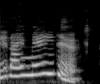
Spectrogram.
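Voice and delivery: put-on very high, little girl child voice. Showing how one's voice sounds when selling one's own work: little girl voice. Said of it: "your little girl voice or your little child voice comes right out going".

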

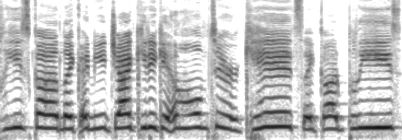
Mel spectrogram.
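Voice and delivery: put-on tearful, crying, pleading voice. Speaker retells what she prayed back then, retelling crying while praying. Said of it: "I was legit crying".

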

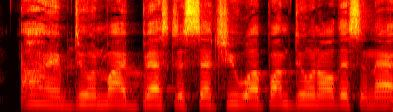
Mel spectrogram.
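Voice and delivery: put-on very high, shrill, loud yelling. Retelling how a manager yelled in a one-on-one: imitating manager yelling. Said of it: "She's yelling at me".

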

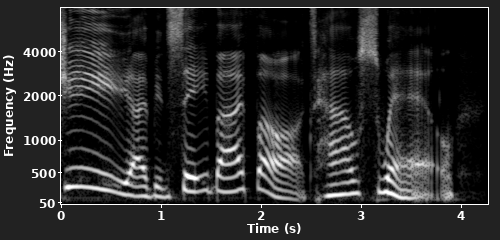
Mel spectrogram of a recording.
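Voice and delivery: play-acted condescending drawl, very slow, drawn-out "gee". Quoting a game character's line after saved: condescending Falco voice. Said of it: "the line he says is so fucking condescending".

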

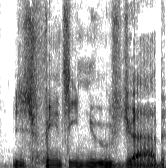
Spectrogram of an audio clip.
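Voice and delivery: put-on snooty voice, low, slow, drawn out.

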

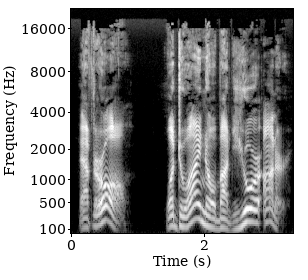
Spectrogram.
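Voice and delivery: ordinary delivery

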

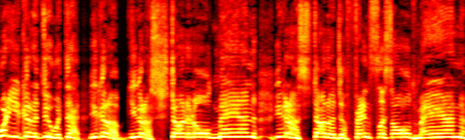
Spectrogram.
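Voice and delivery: very high, shrill, angry shouting. Voicing an old man shouting at a police officer: shouting angrily. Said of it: "Lamortimer starts shouting".

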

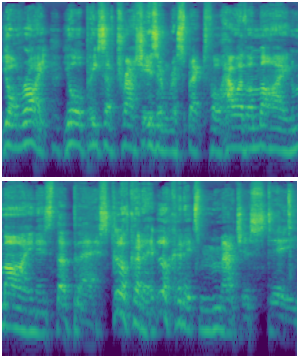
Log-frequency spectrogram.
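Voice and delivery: belligerent, loud, furious, boastful voice. At a funeral in a role-playing game, a stone-carving roadie answers a rival: furious belligerent roadie voice.

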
